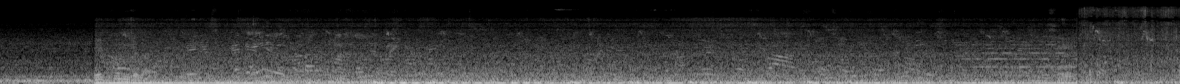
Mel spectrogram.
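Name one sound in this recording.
City traffic hums and rumbles along a busy street.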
